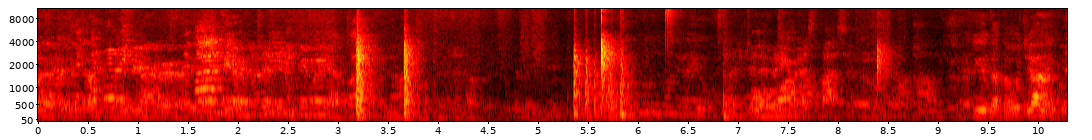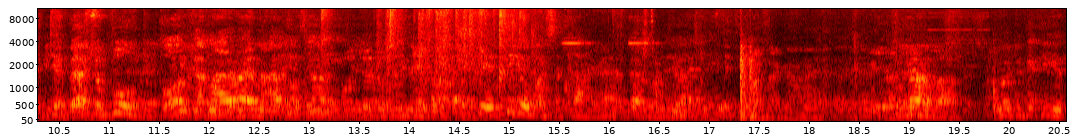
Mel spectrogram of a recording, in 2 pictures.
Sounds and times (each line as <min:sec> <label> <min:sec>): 0:05.3 men throw billiard balls on the billiard table 0:06.1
